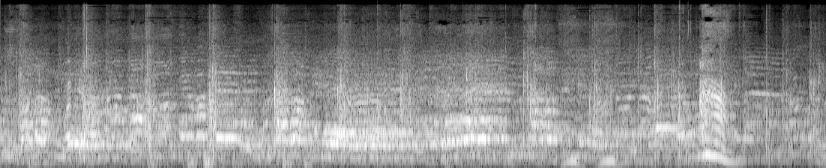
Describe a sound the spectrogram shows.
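A crowd of people sings together outdoors.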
